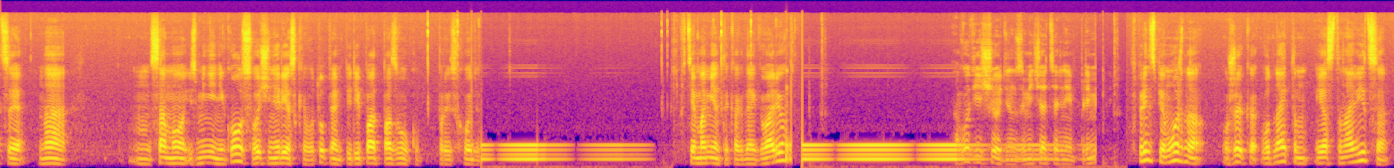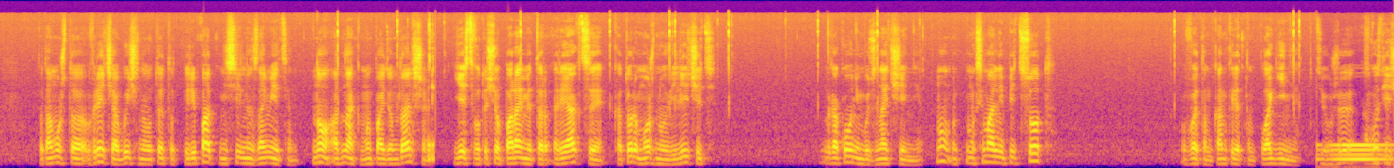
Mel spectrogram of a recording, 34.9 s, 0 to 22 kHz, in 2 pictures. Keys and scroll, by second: 5.8 space, 33.7 space.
